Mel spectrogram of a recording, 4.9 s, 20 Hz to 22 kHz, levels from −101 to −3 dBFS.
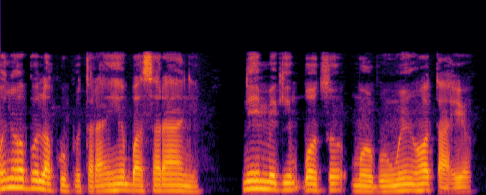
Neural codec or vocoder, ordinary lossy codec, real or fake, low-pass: none; none; real; 7.2 kHz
